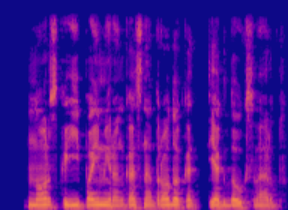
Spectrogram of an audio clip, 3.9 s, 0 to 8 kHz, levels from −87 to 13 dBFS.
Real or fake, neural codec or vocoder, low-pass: real; none; 7.2 kHz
